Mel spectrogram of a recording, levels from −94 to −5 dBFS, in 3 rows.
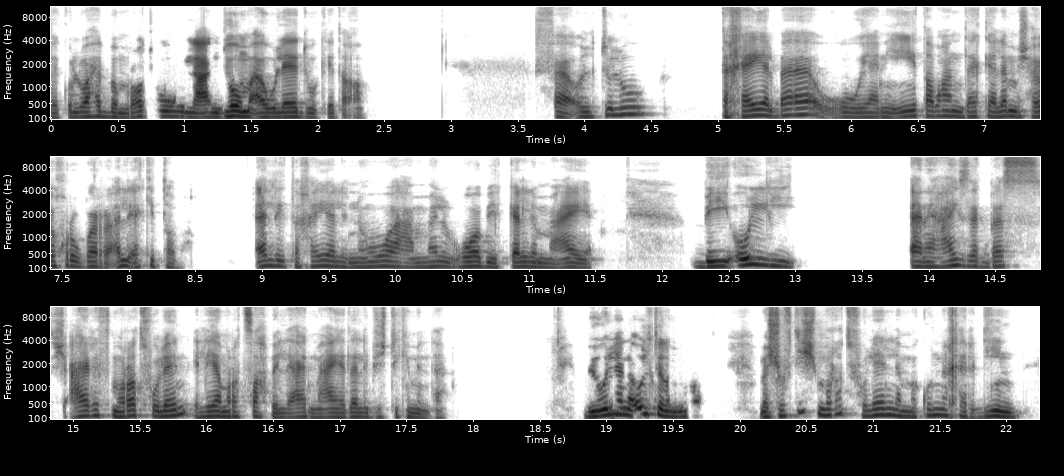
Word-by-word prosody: كل 125 +3 -4
واحد 135 0 +1
بمراته 125 +5 -2
واللي 140 -5 +3
عندهم 140 +4 +7
أولاد 125 +1 +3
وكده 115 -1 -6
آه. - - -12 1.2
فقُلت 135 +4 -4
له: 200 +3 -2 0.6
"تخيّل 160 +2 +2
بقى 180 +3 +1
ويعني 125 0 -3
إيه 155 - 0
طبعًا 150 -2 -1
ده 135 +1 -3
كلام 140 +1 -1
مش 140 -1 -2
هيخرُج 145 +1 -1
برّه."، 140 -4 -1
قال - - -2
لي: 155 - -1
"أكيد 150 +3 -7
طبعًا."، 115 -8 -12 0.5
قال 150 +3 +2
لي: 155 -1 -2
"تخيّل 145 +1 -4
إن 125 0 -4
هو 140 +4 -2
عمّال 130 +2 -4
وهو 135 +2 0
بيتكلّم 130 +1 -1
معايا 115 0 -2 0.8
بيقول 145 +8 +4
لي 155 -7 -2 0.9
أنا 135 -1 +2
عايزك 150 +2 -2
بس 145 +2 -3
ش - - -6
عارف 155 +2 -1
مرات 155 +4 +3
فُلان؟"، 155 +2 +2
اللي 135 +2 -2
هي 145 - +4
مرات 140 0 -1
صاحبي 135 -4 -2
اللي 115 0 -4
قاعد 125 -1 -2
معايا 120 +1 -1
ده 130 - -3
اللي 125 -1 -2
بيشتكي 120 +3 -8
منها، 105 -6 -6 1.0
بيقول 155 +8 +7
لي: 200 - +5
"أنا - - +5
قُلت 200 -1 +4
لمراتي 140 -1 0 0.4
ما 135 - +2
شُفتيش 160 - 0
مرات 180 +5 -1
فُلان 175 +4 0
لمّا 145 -5 -1
كنا 170 +3 -1
خارجين 135 -1 0
140 Hz, 175 wpm, -25 LUFS, 125-155 Hz, 1.2 s, عندهم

